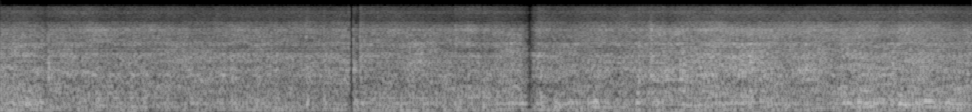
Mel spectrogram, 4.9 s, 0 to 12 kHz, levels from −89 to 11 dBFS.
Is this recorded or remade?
remade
